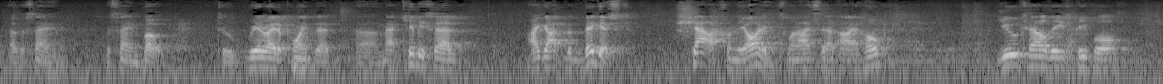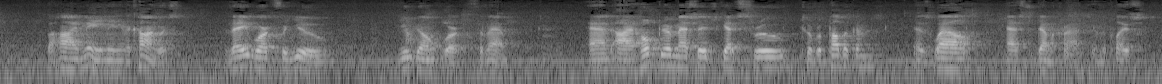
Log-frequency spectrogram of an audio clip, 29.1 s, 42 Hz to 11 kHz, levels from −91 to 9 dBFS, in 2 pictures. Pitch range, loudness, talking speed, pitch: 105-130 Hz, -24 LUFS, 130 wpm, 115 Hz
